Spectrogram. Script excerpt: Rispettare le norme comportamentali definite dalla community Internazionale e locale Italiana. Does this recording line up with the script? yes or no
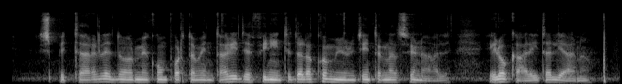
yes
